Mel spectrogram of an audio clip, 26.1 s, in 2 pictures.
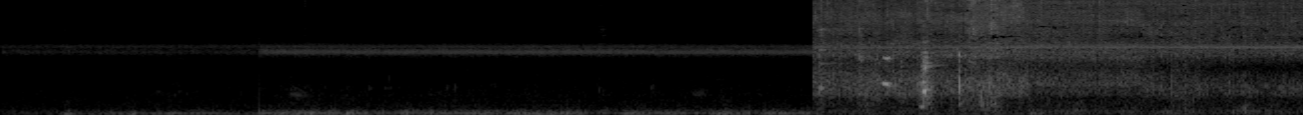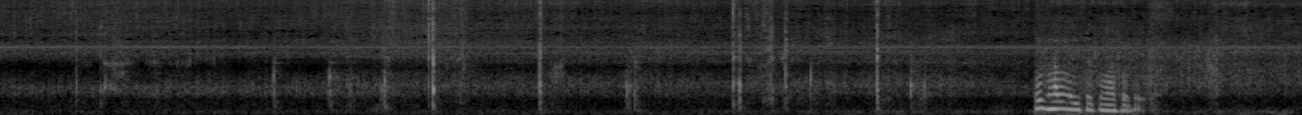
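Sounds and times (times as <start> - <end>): sauce sizzling in a pot: 8.1 - 26.0.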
